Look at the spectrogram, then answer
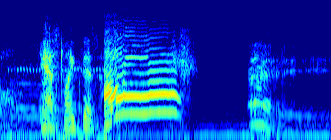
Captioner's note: howling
